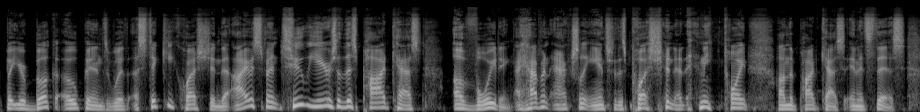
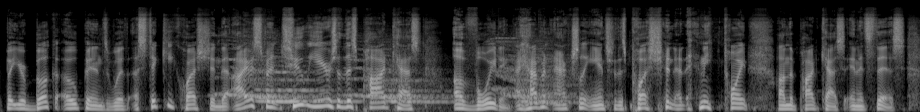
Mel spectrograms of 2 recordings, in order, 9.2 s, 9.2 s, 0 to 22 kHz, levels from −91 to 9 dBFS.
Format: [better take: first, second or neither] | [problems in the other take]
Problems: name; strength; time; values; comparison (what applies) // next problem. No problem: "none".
first | dog barking; noticeable; from 2 to 6 s; peak 3 dB below the speech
